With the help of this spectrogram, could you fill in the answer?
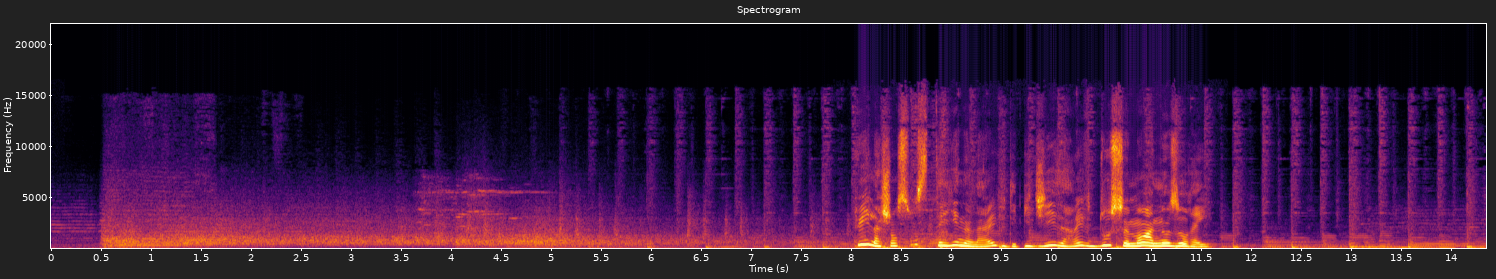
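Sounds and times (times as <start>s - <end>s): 
subway train rumbling: 0.0s - 12.9s
busy city traffic: 0.5s - 2.8s, 3.5s - 11.6s
rhythmic subway train wheel clatter: 3.7s - 9.8s
speech: 8.1s - 11.7s.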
